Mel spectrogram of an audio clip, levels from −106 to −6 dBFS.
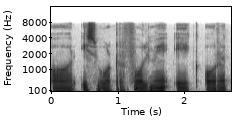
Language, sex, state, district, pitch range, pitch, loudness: Hindi, male, Uttar Pradesh, Saharanpur, 100-110 Hz, 100 Hz, -18 LUFS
